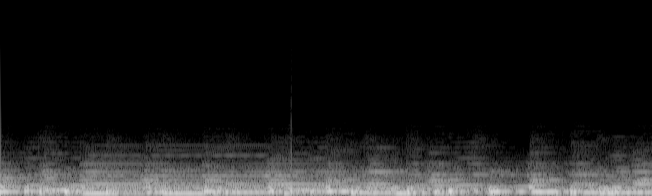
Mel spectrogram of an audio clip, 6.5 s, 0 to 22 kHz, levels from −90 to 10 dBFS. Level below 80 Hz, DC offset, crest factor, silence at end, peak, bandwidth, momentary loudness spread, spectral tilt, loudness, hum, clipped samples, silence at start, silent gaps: -20 dBFS; under 0.1%; 12 dB; 0 s; -2 dBFS; 1 kHz; 3 LU; -19.5 dB/octave; -18 LUFS; none; under 0.1%; 0 s; none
